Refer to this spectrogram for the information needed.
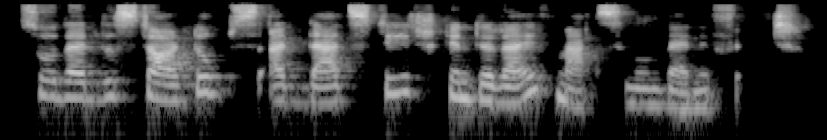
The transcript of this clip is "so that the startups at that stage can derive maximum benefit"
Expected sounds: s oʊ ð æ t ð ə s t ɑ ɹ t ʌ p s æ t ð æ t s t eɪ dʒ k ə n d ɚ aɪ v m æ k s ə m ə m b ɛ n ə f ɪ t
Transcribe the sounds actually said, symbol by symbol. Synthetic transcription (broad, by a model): s oʊ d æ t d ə s t ɑ ɹ t ʌ p s æ t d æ t s t eɪ dʒ k ə n d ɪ aɪ v m æ k s ə m ə m b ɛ n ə f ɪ t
